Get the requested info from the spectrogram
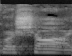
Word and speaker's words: gua sha: Gua Sha? Is that how you say it? – Gua Sha, yeah.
